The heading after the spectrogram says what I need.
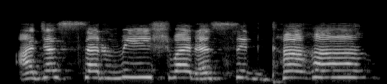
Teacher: everywhere after Visarga is a sa only. So it is easy for us. We just have to stress on the next sa.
